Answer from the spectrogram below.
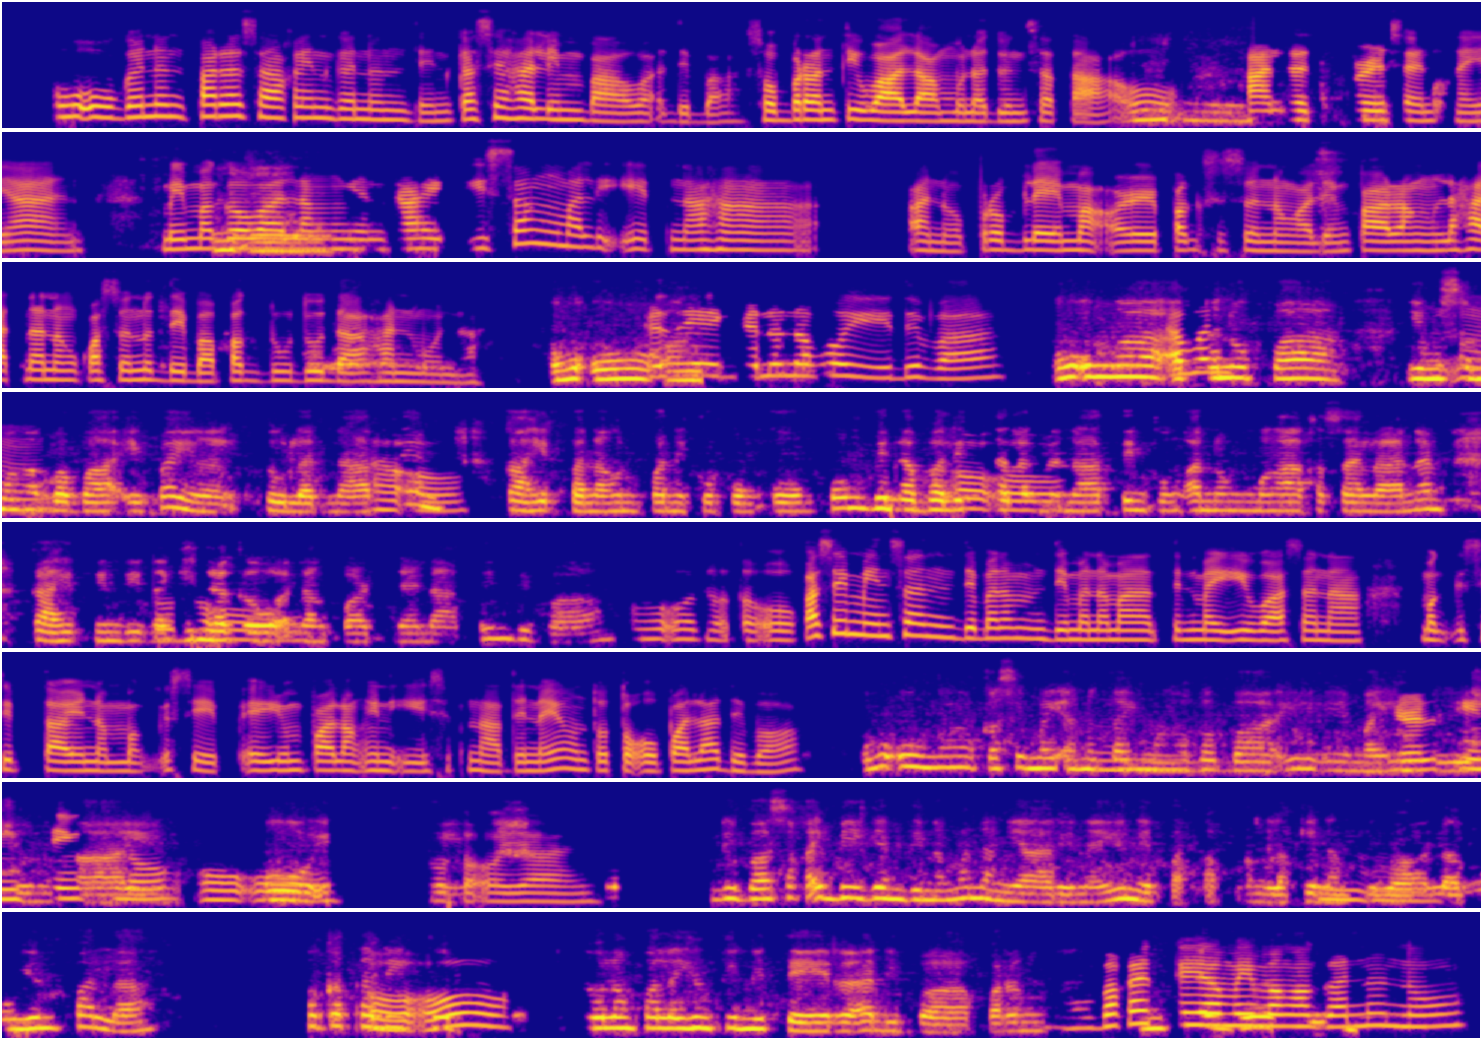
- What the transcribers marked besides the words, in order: static; other noise; background speech; "pag-si-sinungaling" said as "pagsusunangaling"; other background noise; "tinitira" said as "tinetera"; unintelligible speech
- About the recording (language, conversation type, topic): Filipino, unstructured, Ano ang epekto ng pagtitiwala sa ating mga relasyon?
